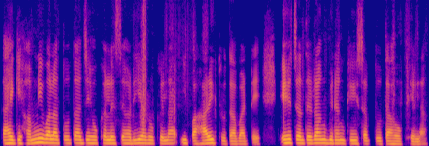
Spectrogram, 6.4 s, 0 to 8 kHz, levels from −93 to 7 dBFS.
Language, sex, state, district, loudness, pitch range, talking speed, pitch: Bhojpuri, female, Bihar, Saran, -18 LUFS, 160-185 Hz, 205 wpm, 175 Hz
